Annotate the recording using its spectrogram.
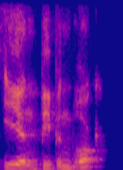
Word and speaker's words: Piepenbrock: Oh, dude, that you butchered that. – How do I say it in the Dutch? – It's Ian Piepenbrock.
